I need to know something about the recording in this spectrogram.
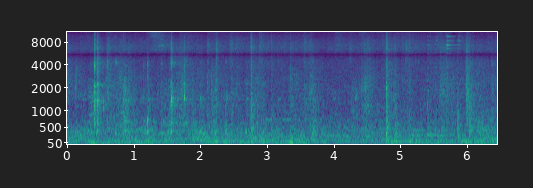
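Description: Candlepin bowling balls rolling down wooden lanes with a steady rumble, and candlepins clattering as they are struck, with several sharp clacks spread over the few seconds.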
